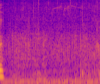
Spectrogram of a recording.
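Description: Light rain falling on the river and the boat: a soft, steady hiss with a few faint drop ticks.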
